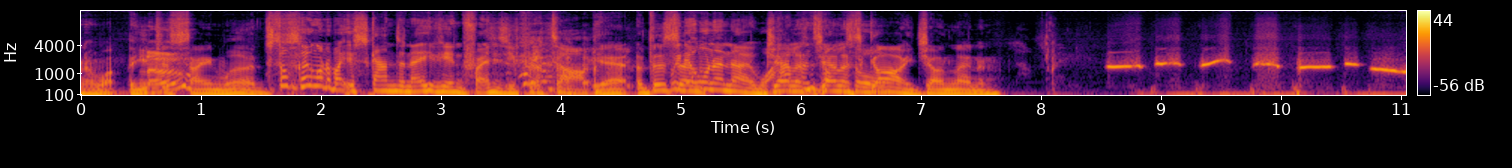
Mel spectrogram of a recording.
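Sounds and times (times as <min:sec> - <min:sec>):
speech: 0:00.2 - 0:08.2
laughter: 0:03.4 - 0:06.7
person whistling a short tune: 0:08.6 - 0:11.0.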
